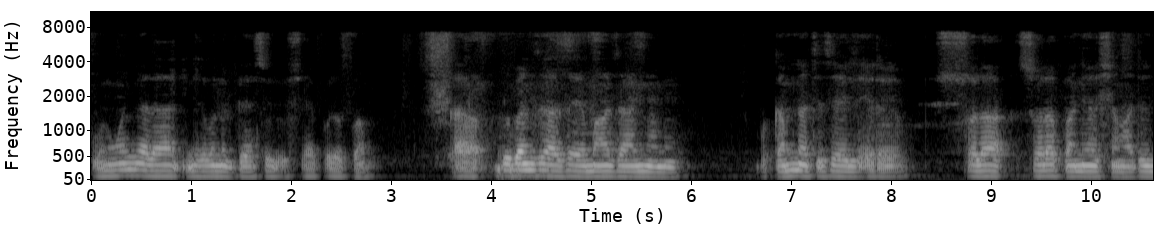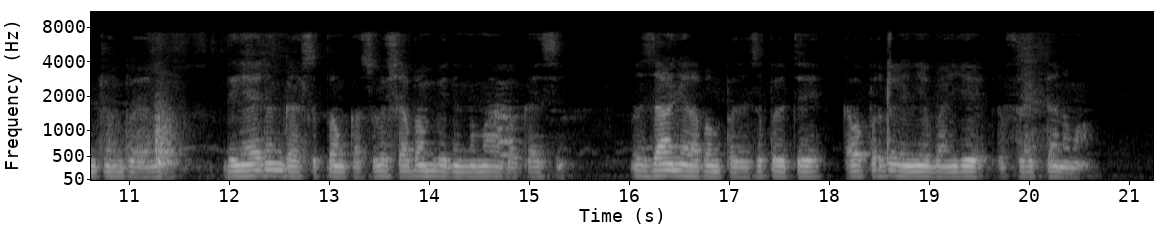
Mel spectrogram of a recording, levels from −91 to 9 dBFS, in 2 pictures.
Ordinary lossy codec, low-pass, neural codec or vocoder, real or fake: AAC, 32 kbps; 7.2 kHz; none; real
